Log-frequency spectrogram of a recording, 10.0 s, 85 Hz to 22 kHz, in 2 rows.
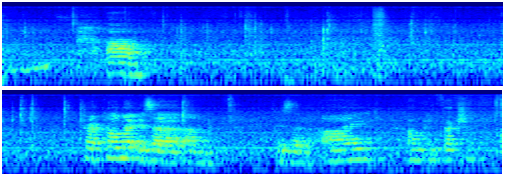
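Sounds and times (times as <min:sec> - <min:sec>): woman speaking: 0:01.0 - 0:01.5, 0:05.8 - 0:07.2, 0:07.8 - 0:09.8.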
